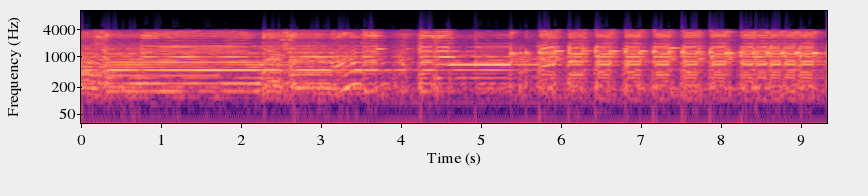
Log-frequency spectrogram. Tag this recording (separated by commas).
Musical instrument, Music, Plucked string instrument, Electric guitar, Guitar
